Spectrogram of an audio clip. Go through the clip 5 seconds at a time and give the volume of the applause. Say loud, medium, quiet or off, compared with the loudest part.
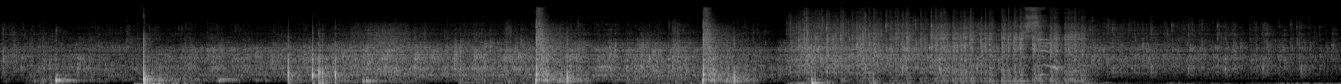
loud, loud, medium.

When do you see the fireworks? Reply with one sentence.
The fireworks can be heard from 0.3 to 10.9 s.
